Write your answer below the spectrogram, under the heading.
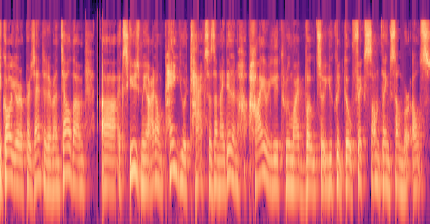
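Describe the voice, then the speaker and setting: A passionate woman's voice, very deep and low, with vocal fry at a moderate pace. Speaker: political commentator and show host. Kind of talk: live solo commentary show. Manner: emphatic, passionate.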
